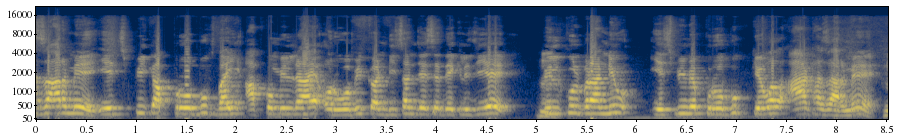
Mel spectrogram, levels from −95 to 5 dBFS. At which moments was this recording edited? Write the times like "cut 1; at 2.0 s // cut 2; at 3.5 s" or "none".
none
